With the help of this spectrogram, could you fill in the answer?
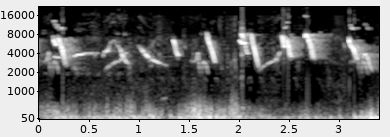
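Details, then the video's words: Noisy group of saffron finches at a feeding spot, giving bright, high chirps and quick slurred notes in irregular bursts, several birds overlapping, with faint low rumbling underneath. "Canarinhos fazendo barulho na seva"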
